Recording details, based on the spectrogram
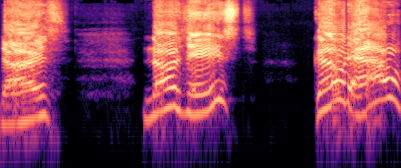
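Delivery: really irritating, bossy, high, loud crow voice. Describing how the crows talk, imitating one: annoying crow voice. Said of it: "It's like a really annoying voice".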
